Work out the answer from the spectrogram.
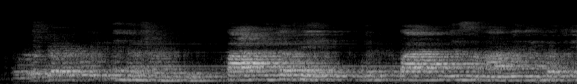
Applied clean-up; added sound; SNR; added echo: neural separator model SepFormer DNS4.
